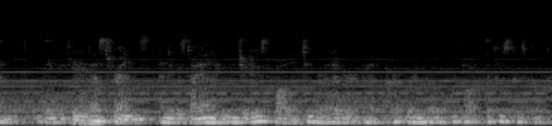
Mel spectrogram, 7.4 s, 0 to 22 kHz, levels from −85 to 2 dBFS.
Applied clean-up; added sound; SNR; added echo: none; Organ; 16 dB; reverberation time 0.6 s.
